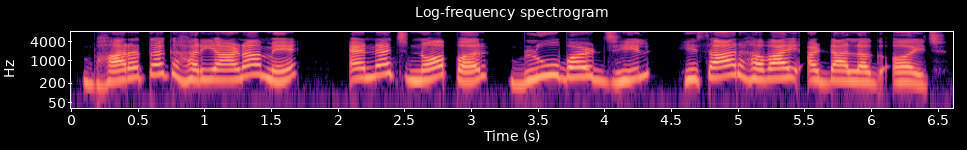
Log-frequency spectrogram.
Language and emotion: Maithili, neutral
